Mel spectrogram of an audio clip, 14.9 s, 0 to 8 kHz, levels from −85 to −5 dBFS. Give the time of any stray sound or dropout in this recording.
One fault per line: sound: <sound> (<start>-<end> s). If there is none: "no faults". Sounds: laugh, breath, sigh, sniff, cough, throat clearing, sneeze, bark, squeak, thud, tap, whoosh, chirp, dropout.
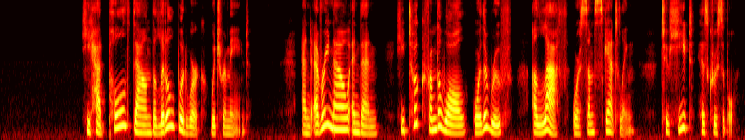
no faults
